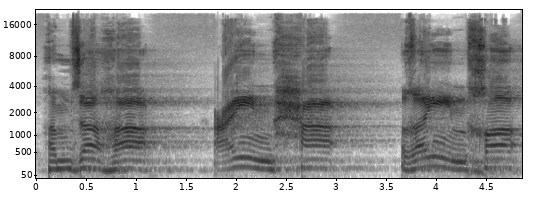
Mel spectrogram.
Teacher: یہ سارے کے سارے حروف حلق سے ہی ادا ہوتے ہیں. ٹھیک ہے، حمزہ ہا، حمزہ شروع حلق سے نکل رہا ہے، ہا. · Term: حروف حلقی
